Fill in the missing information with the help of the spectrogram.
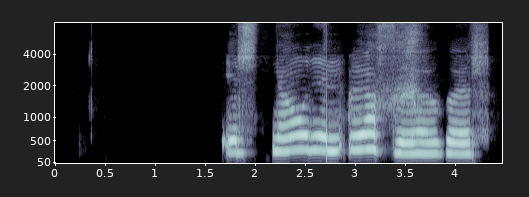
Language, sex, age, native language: Icelandic, male, 8, Icelandic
